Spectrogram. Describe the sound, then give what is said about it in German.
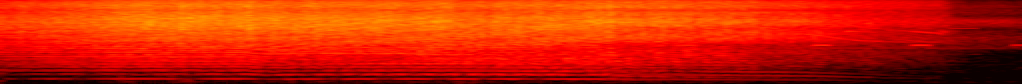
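A drone's buzzing whine holds a steady, loud pitch with rich harmonics, then sinks slightly in pitch and fades out at the end as it passes overhead. No one speaks. “Ja, und bevor jetzt einer losschimpft das nächste Mal über die lästigen fliegenden Lärmschleudern, erstmal schauen, ob die Drohne nicht vielleicht im forstlichen Staatsauftrag unterwegs ist.”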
